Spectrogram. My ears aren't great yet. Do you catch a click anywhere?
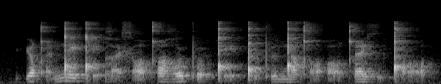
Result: yes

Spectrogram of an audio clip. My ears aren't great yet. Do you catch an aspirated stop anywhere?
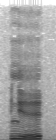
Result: no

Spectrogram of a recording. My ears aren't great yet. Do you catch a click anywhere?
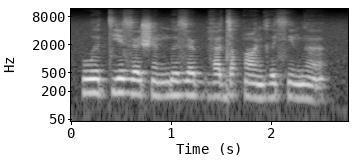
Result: no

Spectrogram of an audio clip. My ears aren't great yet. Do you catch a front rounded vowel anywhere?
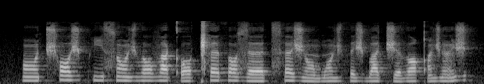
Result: no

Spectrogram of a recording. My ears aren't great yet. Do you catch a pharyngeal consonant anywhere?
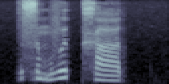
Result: no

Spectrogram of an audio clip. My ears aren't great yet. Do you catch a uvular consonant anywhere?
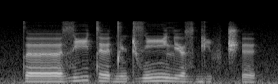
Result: no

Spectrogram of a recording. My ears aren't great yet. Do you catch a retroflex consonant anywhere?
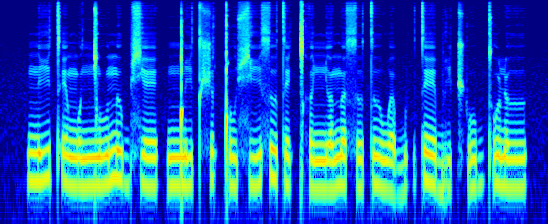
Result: yes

